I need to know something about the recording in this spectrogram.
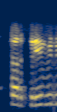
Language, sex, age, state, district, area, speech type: Kannada, male, 18-30, Karnataka, Bellary, rural, conversation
